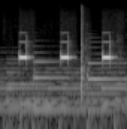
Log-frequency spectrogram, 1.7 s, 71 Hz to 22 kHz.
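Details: Three evenly spaced beeps at about 107 per minute from a Samaritan PAD AED's CPR metronome pacing chest compressions in a demonstration; the unit also gives voice prompts to push harder or faster.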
